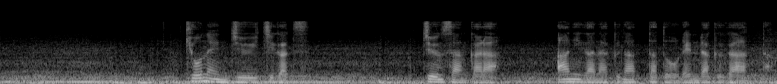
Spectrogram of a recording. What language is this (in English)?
Japanese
